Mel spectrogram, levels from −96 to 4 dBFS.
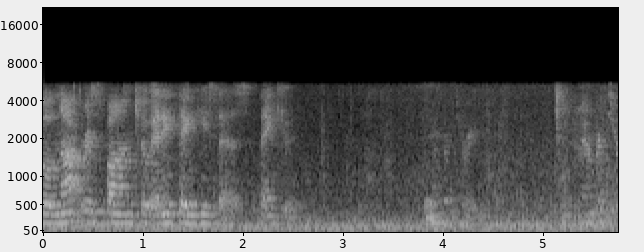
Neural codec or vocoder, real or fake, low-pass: none; real; 5.4 kHz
